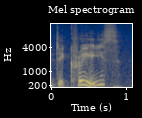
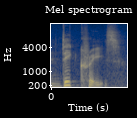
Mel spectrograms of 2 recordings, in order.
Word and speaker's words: decrease: drop a fall again please look at the difference in pronunciation between the verb to decrease and the noun a decrease the stress falls on different syllables if you want to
